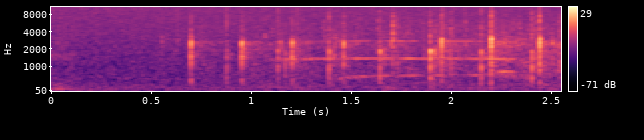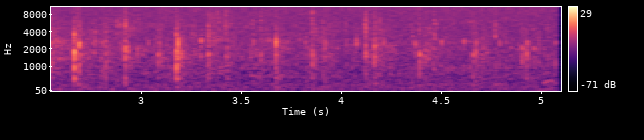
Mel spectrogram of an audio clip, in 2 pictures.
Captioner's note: audience applauds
